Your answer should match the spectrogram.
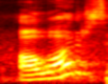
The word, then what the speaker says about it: hours: i g h t hours هنا حرف ال h في كلمة hours كلمة ساعات يعني حرف silent يكتب ولا ينطق hours hours h o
